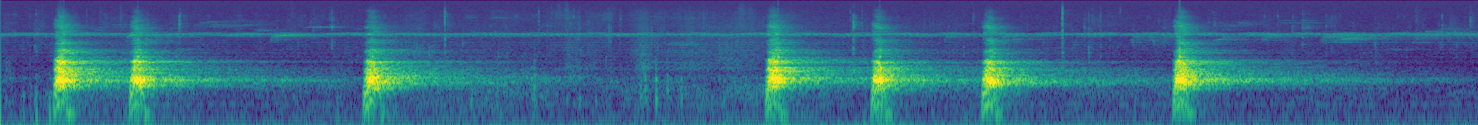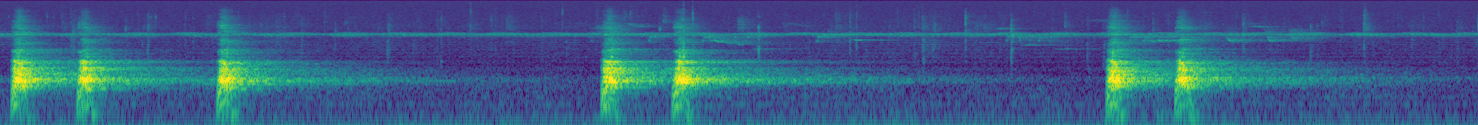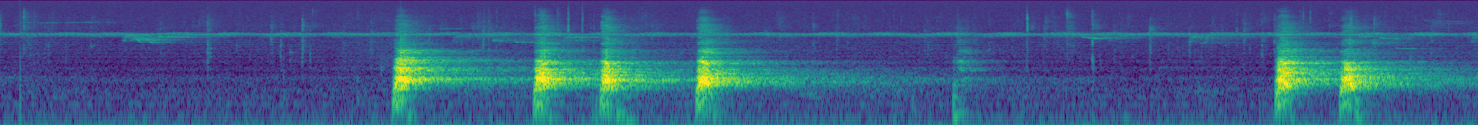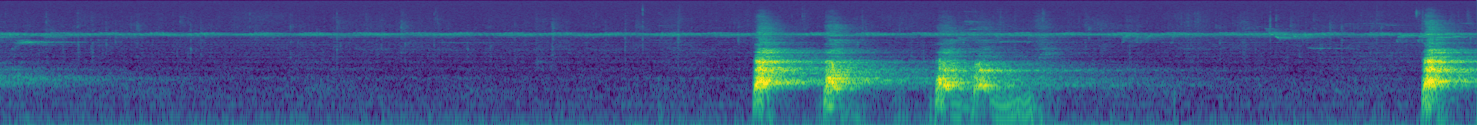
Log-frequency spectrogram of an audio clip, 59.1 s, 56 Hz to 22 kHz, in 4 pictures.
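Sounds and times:
crickets chirping: 0.0s - 59.1s
dog: 0.5s - 13.0s, 14.8s - 19.0s, 20.8s - 24.2s, 25.8s - 28.8s, 33.5s - 39.6s, 42.3s - 45.6s, 51.9s - 56.6s, 58.5s - 59.1s.

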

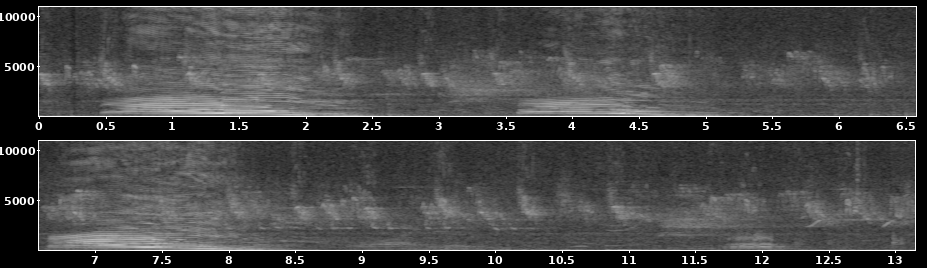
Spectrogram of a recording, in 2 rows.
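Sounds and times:
white tiger howling at Nyíregyháza zoo: 0.5s - 10.0s.

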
